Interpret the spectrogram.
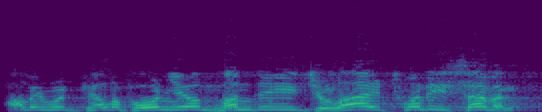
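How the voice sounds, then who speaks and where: A man's voice: very high voice, fast. A man proclaiming a formal show introduction as a 1930s radio announcer. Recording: tinny 1930s radio with music. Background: music.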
